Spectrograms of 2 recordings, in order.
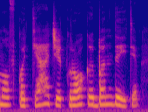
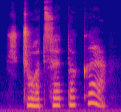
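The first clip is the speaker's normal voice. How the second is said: rough, husky, raspy hoarse voice. One of three men with daggers, startled by a noise at the door; hoarse voice. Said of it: "запитав Віктор хриплим голосом".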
